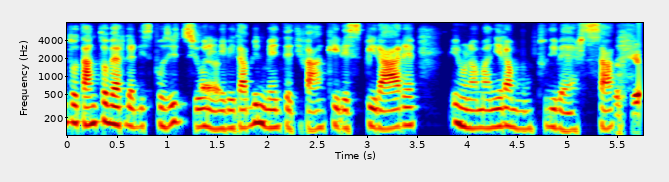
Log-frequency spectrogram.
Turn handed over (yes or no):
no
